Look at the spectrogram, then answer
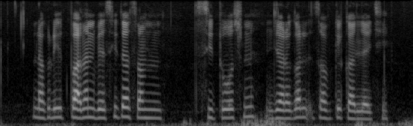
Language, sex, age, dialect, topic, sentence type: Magahi, female, 25-30, Western, agriculture, statement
